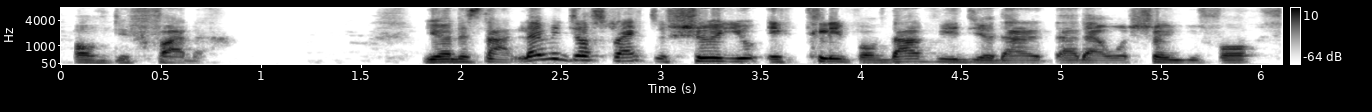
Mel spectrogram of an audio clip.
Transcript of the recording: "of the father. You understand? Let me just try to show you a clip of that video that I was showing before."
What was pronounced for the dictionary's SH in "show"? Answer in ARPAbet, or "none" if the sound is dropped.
SH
